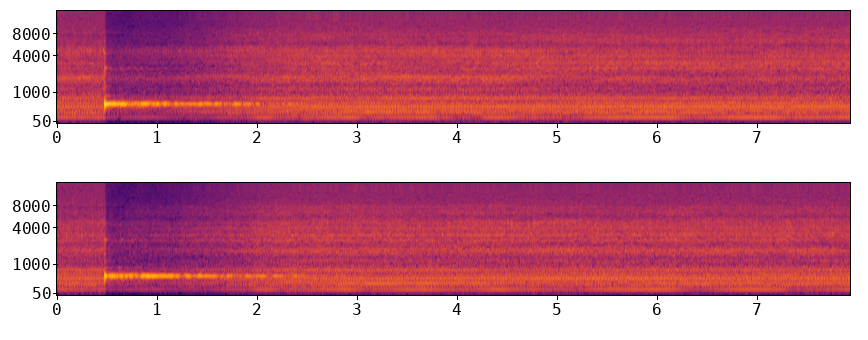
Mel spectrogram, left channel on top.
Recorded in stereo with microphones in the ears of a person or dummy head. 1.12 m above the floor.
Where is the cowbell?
15° left (ahead or behind), 3.5 m.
